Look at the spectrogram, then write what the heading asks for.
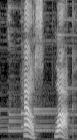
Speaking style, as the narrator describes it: stated loudly

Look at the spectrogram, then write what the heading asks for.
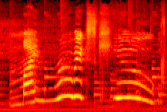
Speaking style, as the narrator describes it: screamed

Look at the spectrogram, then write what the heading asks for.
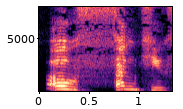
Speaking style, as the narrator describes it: cried the children in delight

